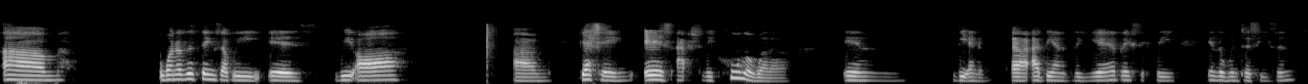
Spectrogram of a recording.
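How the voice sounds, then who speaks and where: A woman from Thailand presents a radio update in a casual, conversational style. Her voice sits at a middling pitch, and she rambles a little, repeating words to stress them. The audio is somewhat dull and lo-fi. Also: fairly even intonation, unhurried. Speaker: radio host.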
